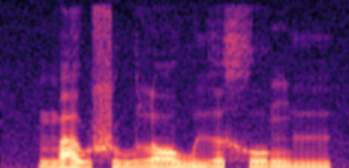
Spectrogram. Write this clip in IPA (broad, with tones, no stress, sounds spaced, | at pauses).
m a˨˩ w ʂ u˨˩˦ l ɔ˧ w ɨ˧ ə̯ x o˧ ŋ ɨ˧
